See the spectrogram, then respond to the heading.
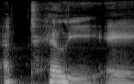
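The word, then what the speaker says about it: atelier: a A or okay it was pronounced at Telly a you got to remember it's like a at the end so filling every corner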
